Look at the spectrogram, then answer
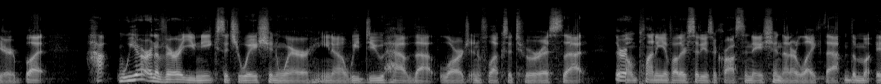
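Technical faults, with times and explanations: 6.25–6.27 s and 8.36–8.39 s, damaged data in a compressed stream: corrupted frames make the decoder lose sync and hunt for the next header, giving a brief glitch between "influx of tourists that" and "plenty of other cities", then another. Each appears as a narrow vertical band on the spectrogram and a jagged waveform discontinuity.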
